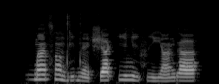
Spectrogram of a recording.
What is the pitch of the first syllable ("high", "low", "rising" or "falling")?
high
